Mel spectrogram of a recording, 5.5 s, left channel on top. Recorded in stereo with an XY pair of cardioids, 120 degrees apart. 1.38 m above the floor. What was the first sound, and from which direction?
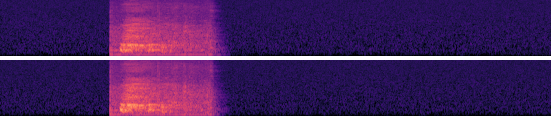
A cough, 30° right.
